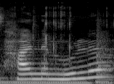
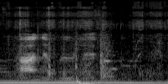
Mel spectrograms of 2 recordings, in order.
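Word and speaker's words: Hahnemühle: It's pronounced as Hahnemuhle. I think I did get it right the first time. Oh my gosh, I'm so sorry. Hahnemuhle.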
